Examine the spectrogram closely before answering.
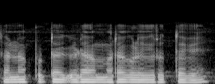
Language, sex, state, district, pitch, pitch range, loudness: Kannada, male, Karnataka, Koppal, 110 Hz, 110-115 Hz, -15 LUFS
